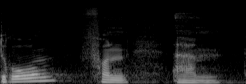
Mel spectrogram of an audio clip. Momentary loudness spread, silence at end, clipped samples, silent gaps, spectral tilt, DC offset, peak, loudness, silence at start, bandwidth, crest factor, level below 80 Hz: 16 LU; 0.25 s; under 0.1%; none; -8 dB/octave; under 0.1%; -12 dBFS; -31 LUFS; 0 s; 15.5 kHz; 18 dB; -60 dBFS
